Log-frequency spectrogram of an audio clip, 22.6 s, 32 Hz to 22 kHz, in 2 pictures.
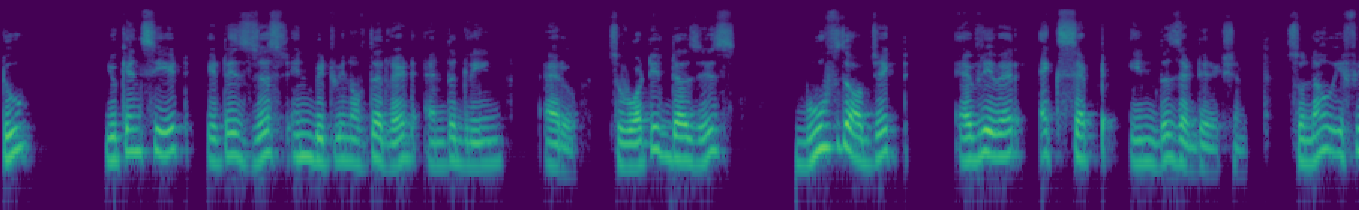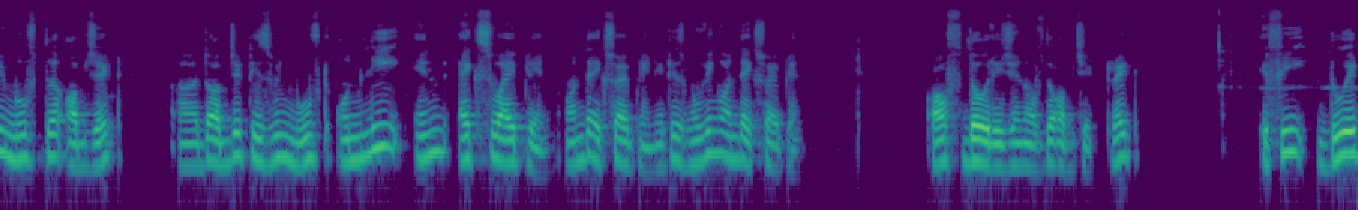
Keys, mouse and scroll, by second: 3.0 drag, 21.4-22.6 drag.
